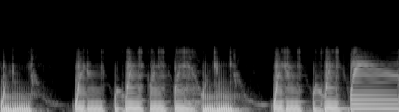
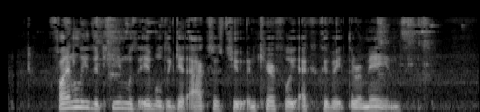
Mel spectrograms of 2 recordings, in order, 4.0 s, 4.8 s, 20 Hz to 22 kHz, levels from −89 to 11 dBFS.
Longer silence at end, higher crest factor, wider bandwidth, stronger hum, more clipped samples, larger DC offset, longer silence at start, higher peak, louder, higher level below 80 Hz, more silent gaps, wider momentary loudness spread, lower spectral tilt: second, 0 s vs 0.45 s; second, 14 dB vs 24 dB; second, 3.5 kHz vs 11.5 kHz; neither; neither; neither; second, 0 s vs 0.25 s; about the same, -4 dBFS vs -4 dBFS; first, -18 LUFS vs -27 LUFS; first, -26 dBFS vs -66 dBFS; neither; second, 4 LU vs 12 LU; first, -11.5 dB/octave vs -5 dB/octave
